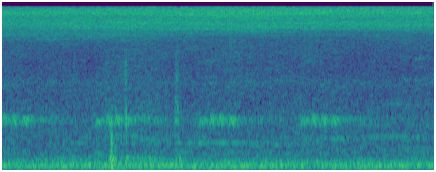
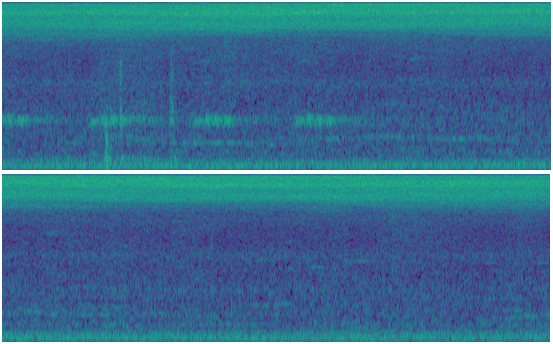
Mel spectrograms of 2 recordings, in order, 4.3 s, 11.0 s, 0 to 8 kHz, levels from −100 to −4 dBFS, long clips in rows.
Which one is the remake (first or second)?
second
